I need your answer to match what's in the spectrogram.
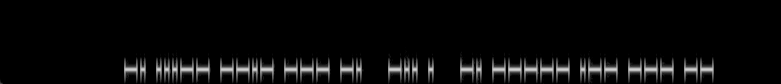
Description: Morse code, heard as a keyed tone, about 30 wpm, 700 Hz. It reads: N3QON DE N0WOM
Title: USA Callsign DE Callsign - 5 Characters - 30wpm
